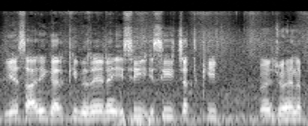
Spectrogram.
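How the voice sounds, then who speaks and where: A man's voice: on the high side, fairly even intonation, moderate pace, pushed and bright. A man gives a casual, chatty walk-through of his rooftop yard, often repeating filler phrases. He films on a handheld phone camera outdoors. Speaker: poultry vlogger. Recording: outdoor ambient noise.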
